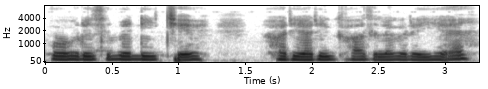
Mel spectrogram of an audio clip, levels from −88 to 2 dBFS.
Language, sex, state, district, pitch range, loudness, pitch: Hindi, male, Uttar Pradesh, Saharanpur, 145-165 Hz, -15 LUFS, 155 Hz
